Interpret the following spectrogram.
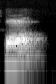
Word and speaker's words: froid: With a silent D and a silent T at fait and froid.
